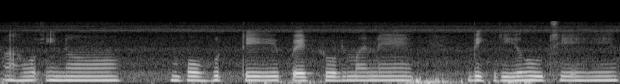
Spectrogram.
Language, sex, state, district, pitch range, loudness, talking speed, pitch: Odia, male, Odisha, Sambalpur, 185-190 Hz, -16 LUFS, 70 wpm, 190 Hz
